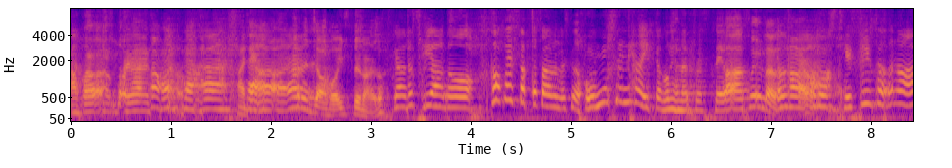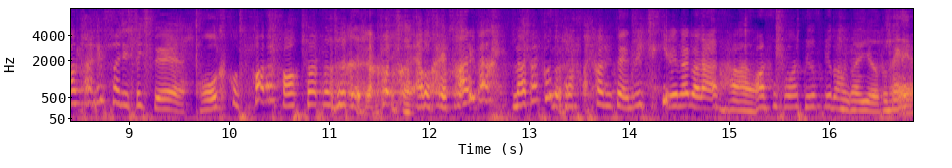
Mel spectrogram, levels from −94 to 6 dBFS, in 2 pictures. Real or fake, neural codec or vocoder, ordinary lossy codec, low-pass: fake; codec, 16 kHz, 1 kbps, FunCodec, trained on Chinese and English, 50 frames a second; none; none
